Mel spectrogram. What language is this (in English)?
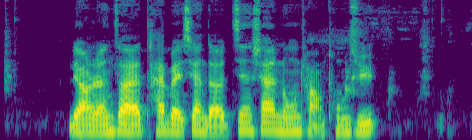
Chinese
